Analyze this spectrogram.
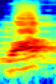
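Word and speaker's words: walk: वॉक में L silent है।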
